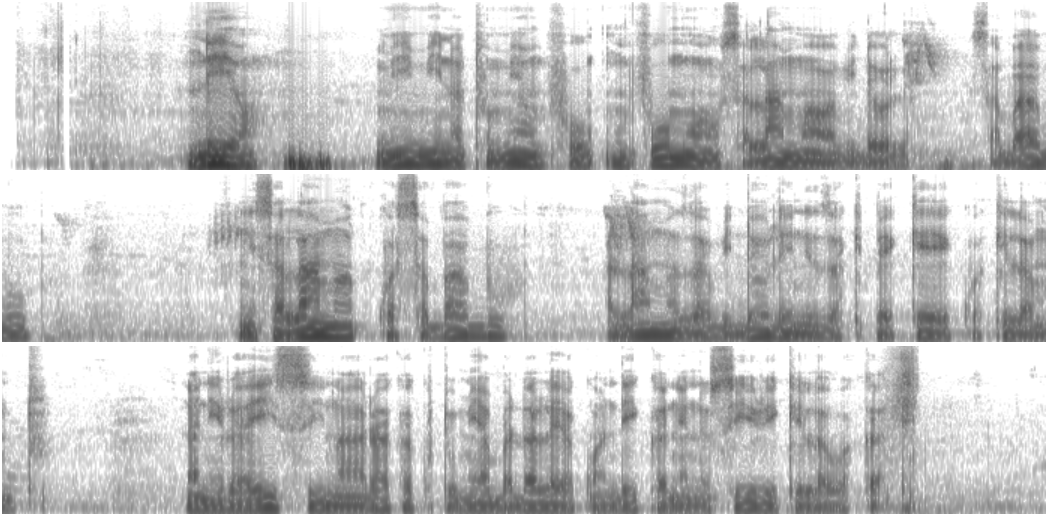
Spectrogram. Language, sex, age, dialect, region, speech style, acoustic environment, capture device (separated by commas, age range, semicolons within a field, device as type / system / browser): Swahili, male, 18-24, Kenya - Nairobi Sheng-influenced, Kenya, happy; relaxed; focused, nature; silence, mobile / Linux / Chrome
